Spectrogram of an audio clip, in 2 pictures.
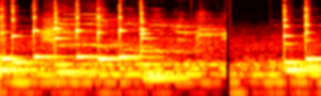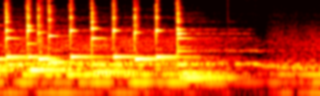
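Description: Mobile phone ringtone: a bright melody of quick struck notes that plays through twice, with a brief break about two seconds in. It stops near the end as the call is answered.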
